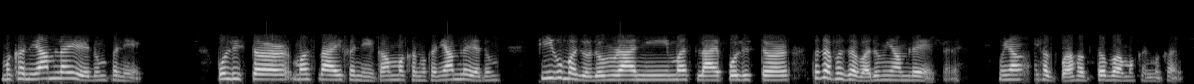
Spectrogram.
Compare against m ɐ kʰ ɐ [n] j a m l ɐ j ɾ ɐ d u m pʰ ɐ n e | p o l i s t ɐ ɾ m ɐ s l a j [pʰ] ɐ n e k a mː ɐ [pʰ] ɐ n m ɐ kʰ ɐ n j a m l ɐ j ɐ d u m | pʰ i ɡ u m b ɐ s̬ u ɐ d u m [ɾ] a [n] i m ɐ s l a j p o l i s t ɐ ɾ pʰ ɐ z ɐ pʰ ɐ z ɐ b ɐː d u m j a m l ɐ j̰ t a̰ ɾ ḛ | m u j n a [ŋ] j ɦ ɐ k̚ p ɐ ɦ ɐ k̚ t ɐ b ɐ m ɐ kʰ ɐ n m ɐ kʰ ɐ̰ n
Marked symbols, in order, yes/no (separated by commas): yes, yes, no, yes, yes, yes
